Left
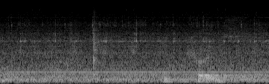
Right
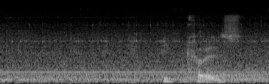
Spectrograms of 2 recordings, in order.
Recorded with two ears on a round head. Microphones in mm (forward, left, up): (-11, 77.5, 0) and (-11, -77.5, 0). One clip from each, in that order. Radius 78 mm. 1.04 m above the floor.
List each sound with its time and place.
1.6 s a man speaking: 60° right (ahead or behind), 0.6 m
